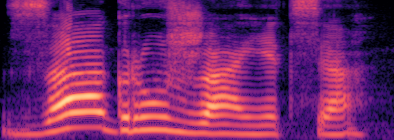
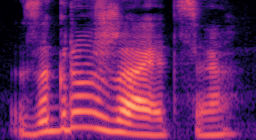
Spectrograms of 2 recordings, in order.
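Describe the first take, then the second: First: Загружается read out slowly, syllable by syllable; slow Russian reading. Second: Said in the usual way. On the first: Shown as a demonstration. Teacher sounding out a verb for learners, slow and careful. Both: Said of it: "here's a verb for you".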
